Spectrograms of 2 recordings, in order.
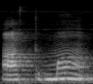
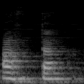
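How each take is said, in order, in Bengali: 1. "m" ধ্বনিটি আলাদাভাবে উচ্চারিত হয়। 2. "m" ধ্বনিটি আলাদাভাবে উচ্চারিত হয় না। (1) "সংস্কৃত ভাষার ক্ষেত্রে সংযুক্ত বর্ণের প্রত্যেকটি বর্ণের উচ্চারণ হবে" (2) "বাংলায় আমরা এটাকে কি বলবো, ... এখানে ময়ের উচ্চারণ বাংলার ক্ষেত্রে আমরা করি না"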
